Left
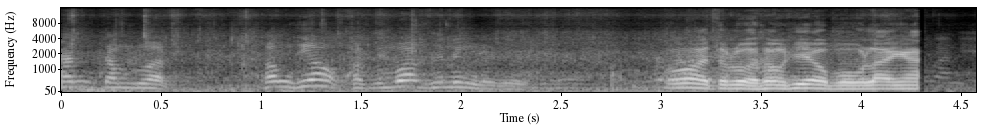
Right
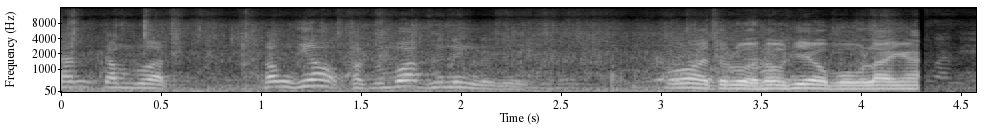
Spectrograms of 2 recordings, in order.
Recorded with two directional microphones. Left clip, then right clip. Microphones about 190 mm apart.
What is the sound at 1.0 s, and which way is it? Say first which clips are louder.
Speech: right 2 dB; 50° right (ahead or behind).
